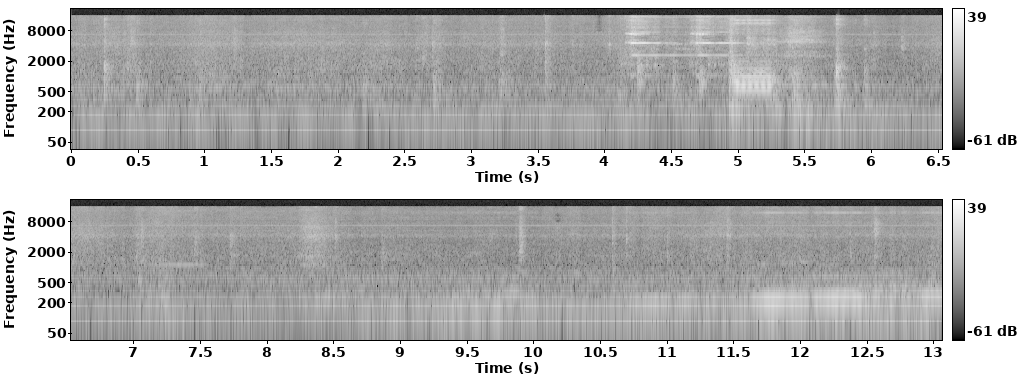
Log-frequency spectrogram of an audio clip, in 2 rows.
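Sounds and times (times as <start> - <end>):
train low hum: 0.0 - 13.0
loud train signal blast: 4.2 - 5.8.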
